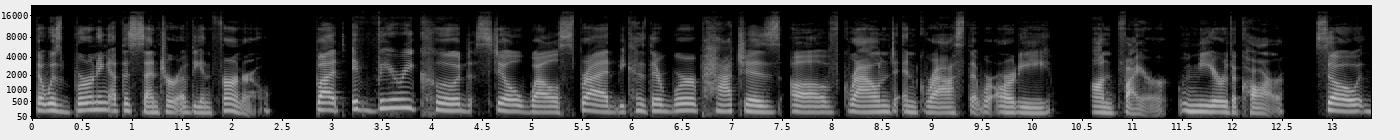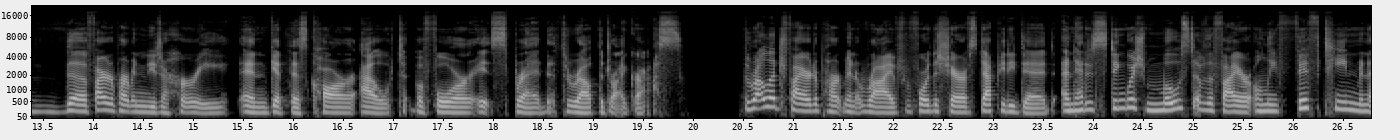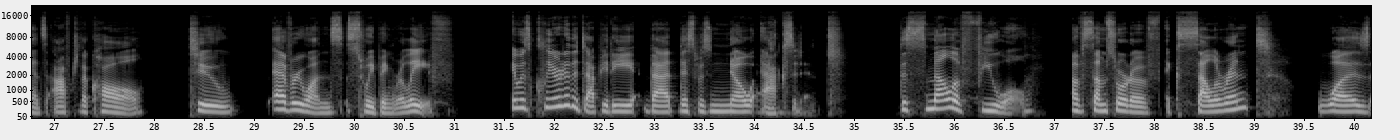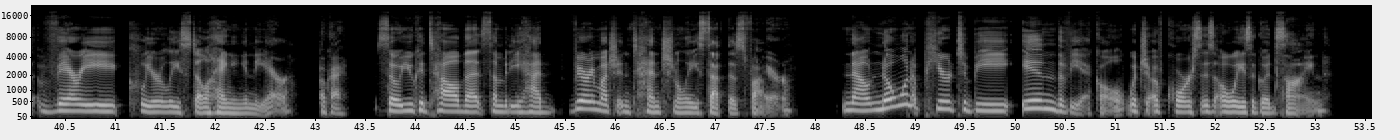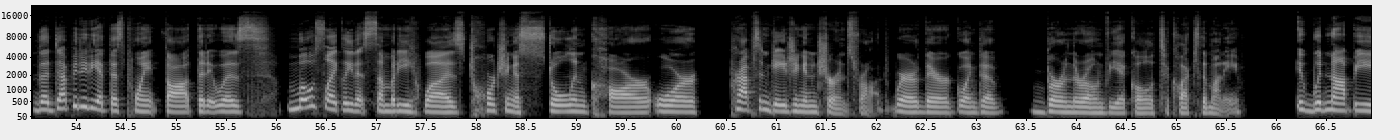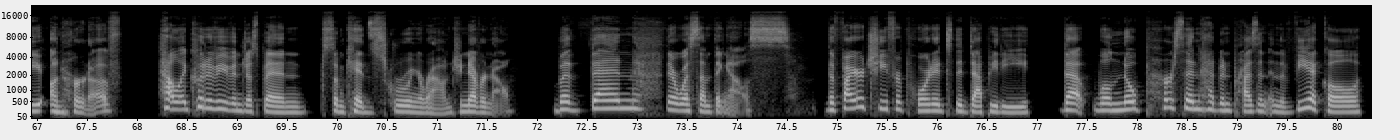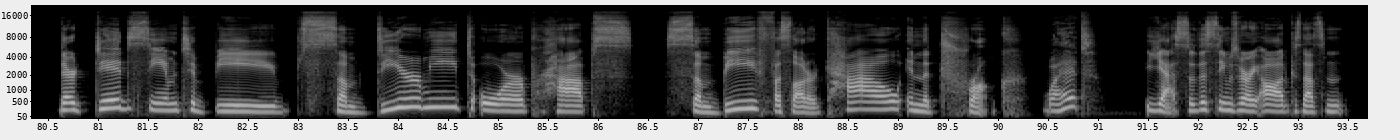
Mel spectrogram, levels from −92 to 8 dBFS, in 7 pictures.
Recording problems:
none

